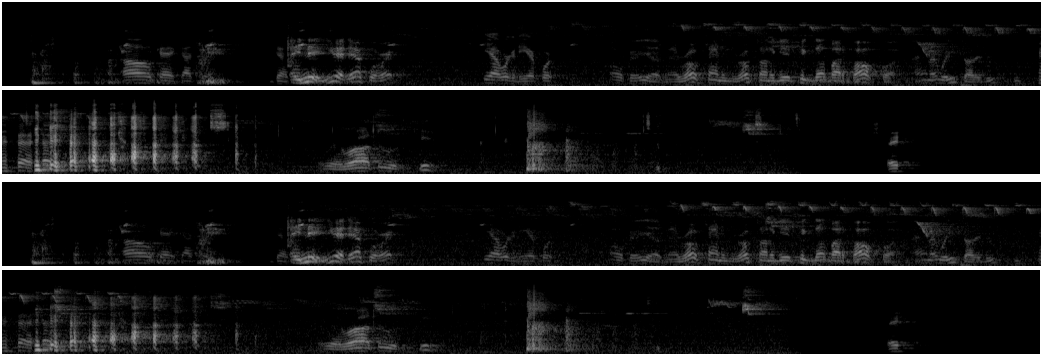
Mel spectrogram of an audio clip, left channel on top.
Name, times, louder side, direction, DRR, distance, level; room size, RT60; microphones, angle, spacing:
voice 1, 0.3-1.5 1.9-2.2 2.8-4.0 6.1-9.9 13.5-14.4 15.6-16.8, equal, ahead, 9 dB, 0.4 m, -44 dB
voice 2, 1.2-2.1 2.7-2.9 4.8-5.5 10.4-10.9 13.6-13.7 14.6-14.7 19.2-19.4, left 5 dB, 85° left, 10 dB, 0.7 m, -47 dB
sound 1, 3.1-18.3, right 5 dB, 75° right, 1.4 m, -53 dB
voice 3, 10.9-12.7 17.9-18.0, left 7 dB, 55° left, 15 dB, 0.5 m, -33 dB
8.7 x 7.9 x 7.9 m, 0.79 s
head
